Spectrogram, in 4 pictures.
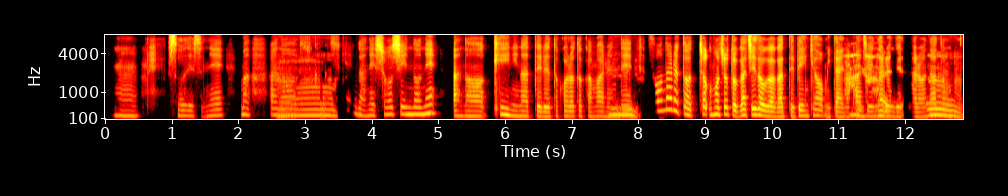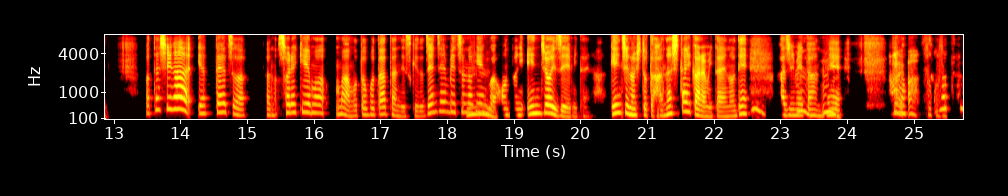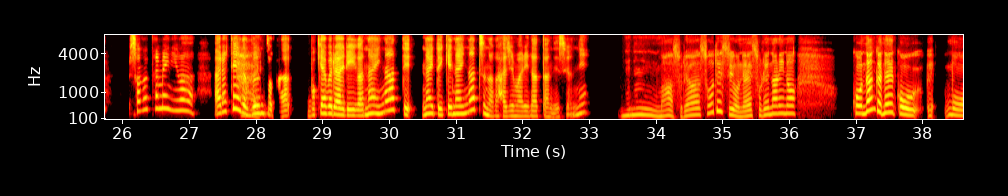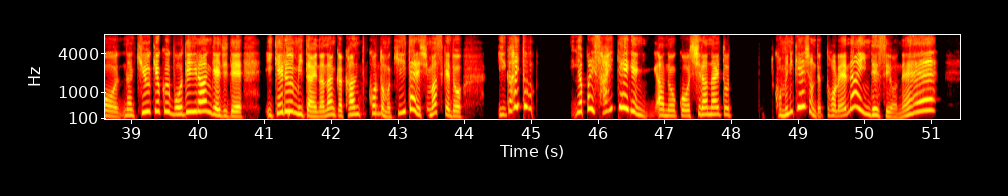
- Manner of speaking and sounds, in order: other background noise; tapping; unintelligible speech
- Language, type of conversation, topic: Japanese, podcast, 勉強習慣をどのように身につけましたか？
